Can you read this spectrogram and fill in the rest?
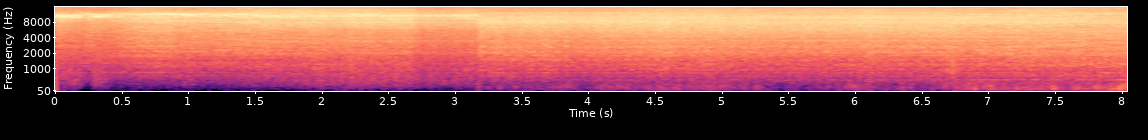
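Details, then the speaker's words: School bus air brake system: auxiliary air tank manually drained, a loud, sharp, steady hiss of air rushing out for several seconds, also blasting out any water in the tank; normal tank drain. "it also releases any uh water that might be present in the tank and blast it out as well"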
